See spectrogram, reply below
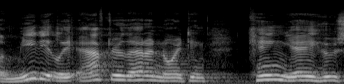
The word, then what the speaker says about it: Jehu: When the prophet Elisha was directed to anoint Jehu, J-E-H-U, Jehu, I think that's pronounced properly. Always reminds me of Yahoo, but it isn't Yahoo, it is Jehu.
